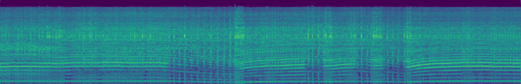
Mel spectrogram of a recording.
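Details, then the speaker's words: Titan multi-tool hedge cutter two-stroke, cold start after three days unused: steady buzz then pitch sags and stumbles whenever throttle opens, cold or warm; faulty carburettor causing bogging, replacement carb to be fitted. "So that's what it's doing. As soon as you try to give it the beans, it don't want to know. And it don't really want to know whether it's cold start, warm start, halfway, or anywhere."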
